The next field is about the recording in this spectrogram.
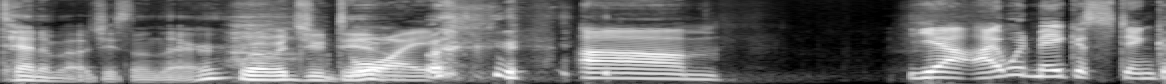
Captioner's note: sighs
